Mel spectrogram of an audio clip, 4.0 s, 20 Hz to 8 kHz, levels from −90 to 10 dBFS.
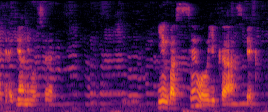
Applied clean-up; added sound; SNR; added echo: classical method log-MMSE.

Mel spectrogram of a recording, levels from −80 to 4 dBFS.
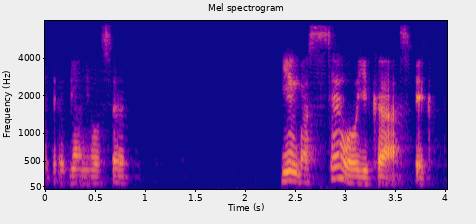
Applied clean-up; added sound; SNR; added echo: neural mask model DeepFilterNet 3.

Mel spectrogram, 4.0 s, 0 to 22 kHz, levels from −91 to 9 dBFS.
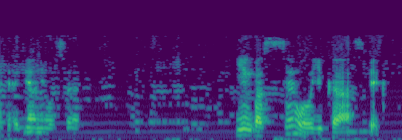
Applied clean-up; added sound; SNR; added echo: classical method spectral subtraction.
